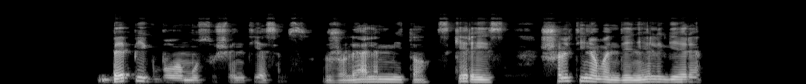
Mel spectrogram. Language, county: Lithuanian, Vilnius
